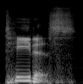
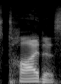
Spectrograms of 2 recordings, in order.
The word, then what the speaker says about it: Tidus: the main character's name is Tidus, and everyone thought his name was Tidus because it's never pronounced.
